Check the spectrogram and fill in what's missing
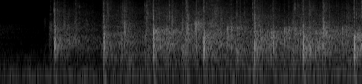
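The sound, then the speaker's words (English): After a brief moment of quiet, an audience breaks into applause to vote that sexual addiction is a genuine addiction: a dense, steady patter of many hands clapping at a moderate level, with no voices over it. “By applause, if you agree that it is, applaud now.”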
